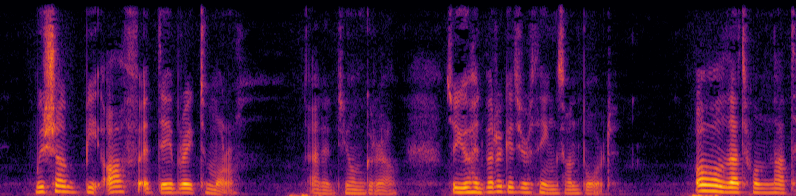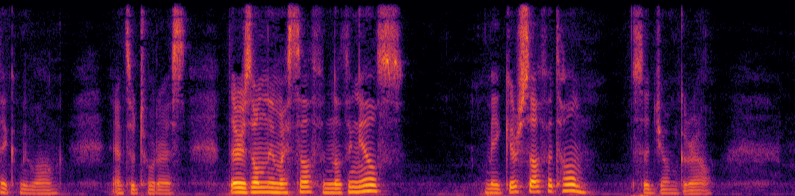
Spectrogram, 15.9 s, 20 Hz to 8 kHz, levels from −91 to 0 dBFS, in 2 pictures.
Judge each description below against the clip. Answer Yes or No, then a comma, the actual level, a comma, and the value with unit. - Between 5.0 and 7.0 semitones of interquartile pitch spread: No, average, 4.5 semitones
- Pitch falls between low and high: Yes, medium, 180 Hz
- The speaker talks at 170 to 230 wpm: No, average, 160 wpm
